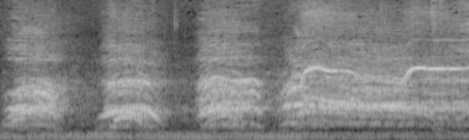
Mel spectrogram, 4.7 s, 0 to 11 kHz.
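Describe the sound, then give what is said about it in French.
A crowd of more than 2,000 people gathered outside the Apple store on the Champs-Élysées in Paris on 27 November 2007 for the iPhone's arrival in France cheers and chants in loud, rhythmic bursts, four swelling shouts about a second apart, over a constant low rumble of the gathering. “Plus de 2000 personnes se sont massées devant le magasin Apple sur les Champs-Élysées à Paris.”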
